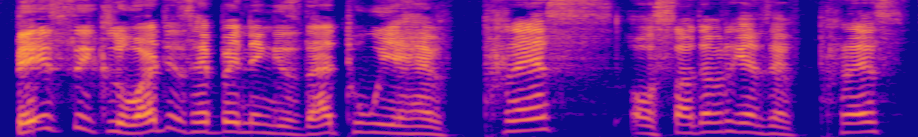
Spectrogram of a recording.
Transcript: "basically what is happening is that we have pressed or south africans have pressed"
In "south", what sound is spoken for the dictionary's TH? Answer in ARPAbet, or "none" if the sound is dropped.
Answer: T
